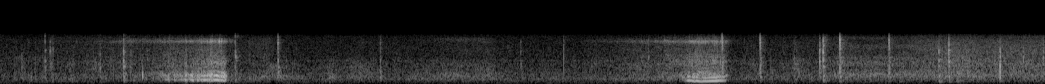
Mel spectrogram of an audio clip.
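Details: Seven-month-old Vizsla/Weimaraner puppy asleep on a couch in his usual spot, snoring with two loud, rough breaths about five seconds apart, the first near two seconds and the second near seven seconds. Light clicks and rustles are heard between them.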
